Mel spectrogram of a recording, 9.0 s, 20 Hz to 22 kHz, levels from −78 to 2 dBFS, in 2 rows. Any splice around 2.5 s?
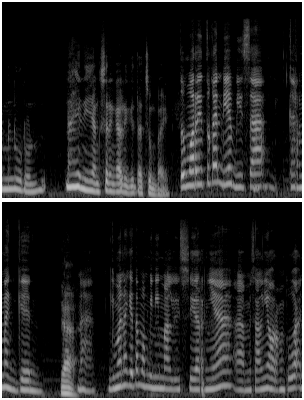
yes; 1 cut; at 2.5 s

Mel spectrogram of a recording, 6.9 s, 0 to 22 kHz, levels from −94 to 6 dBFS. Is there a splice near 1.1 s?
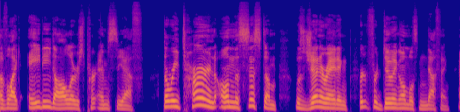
no; 2 cuts; at 2.4 s, 5.4 s

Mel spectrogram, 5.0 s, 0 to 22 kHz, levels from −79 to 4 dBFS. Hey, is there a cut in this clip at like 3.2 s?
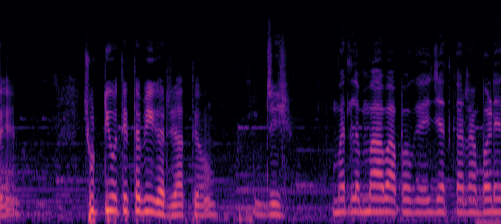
yes; 1 cut; at 3.2 s

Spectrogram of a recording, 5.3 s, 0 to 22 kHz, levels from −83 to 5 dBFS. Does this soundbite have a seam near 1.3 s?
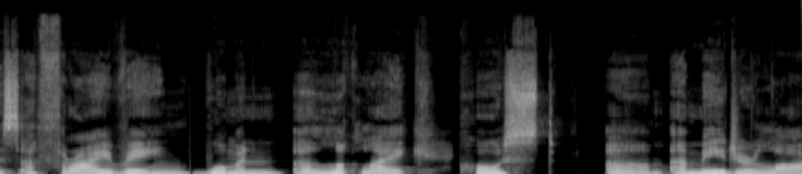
yes; 3 cuts; at 1.3 s, 1.9 s, 3.0 s

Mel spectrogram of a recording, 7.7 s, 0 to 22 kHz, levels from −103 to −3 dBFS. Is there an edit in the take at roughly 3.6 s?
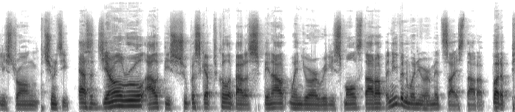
no; 1 cut; at 1.0 s

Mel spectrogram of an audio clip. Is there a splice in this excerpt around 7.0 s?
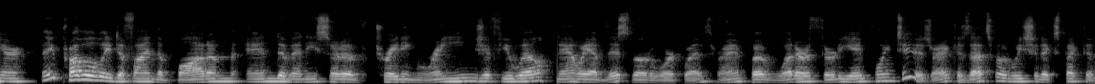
no; 1 cut; at 5.6 s

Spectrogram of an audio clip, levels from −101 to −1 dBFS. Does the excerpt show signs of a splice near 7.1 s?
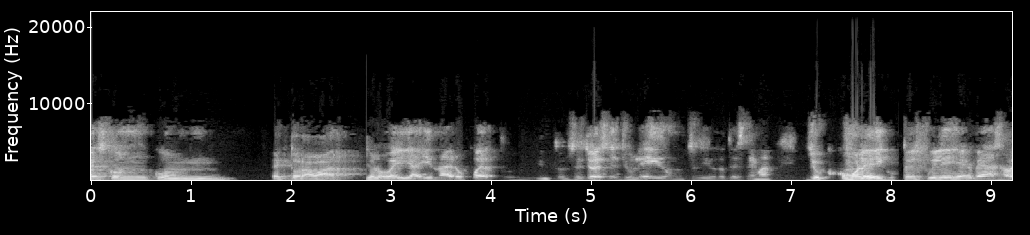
no; 1 cut; at 2.7 s

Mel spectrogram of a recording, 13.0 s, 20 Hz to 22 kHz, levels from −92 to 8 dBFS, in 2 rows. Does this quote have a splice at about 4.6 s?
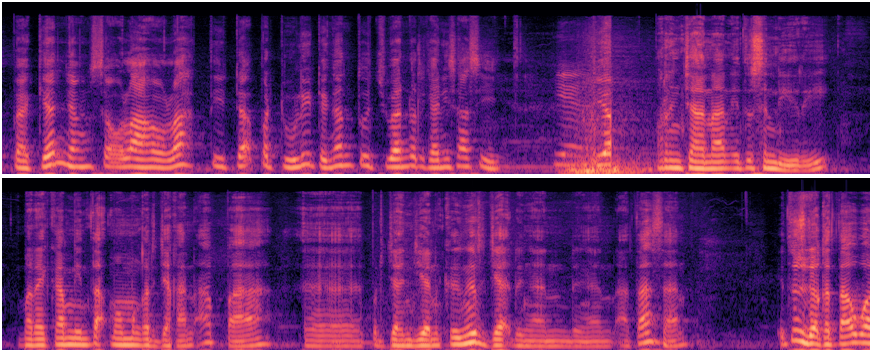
yes; 1 cut; at 4.6 s

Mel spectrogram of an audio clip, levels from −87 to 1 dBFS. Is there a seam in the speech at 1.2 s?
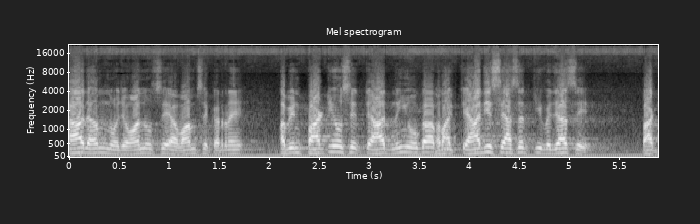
no; 1 cut; at 3.8 s

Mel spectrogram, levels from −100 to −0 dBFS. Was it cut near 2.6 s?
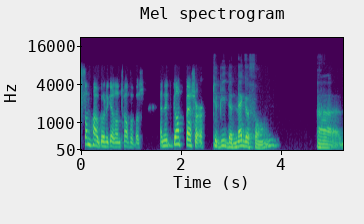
yes; 1 cut; at 2.6 s

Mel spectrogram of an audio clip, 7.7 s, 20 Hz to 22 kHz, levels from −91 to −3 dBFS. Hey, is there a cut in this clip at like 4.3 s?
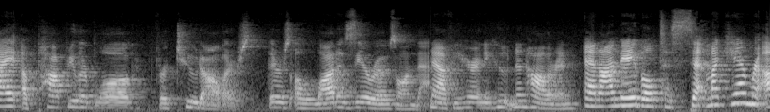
no; 0 cuts

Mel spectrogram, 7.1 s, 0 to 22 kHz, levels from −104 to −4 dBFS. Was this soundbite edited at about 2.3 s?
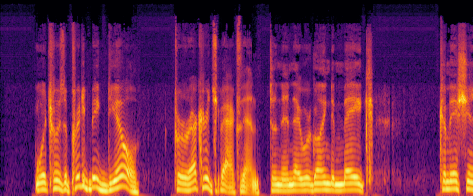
no; 1 cut; at 4.0 s

